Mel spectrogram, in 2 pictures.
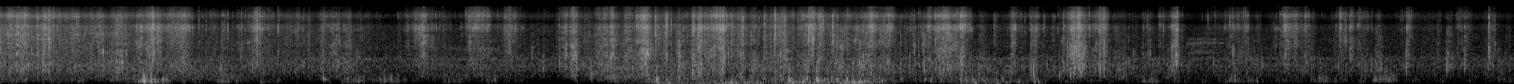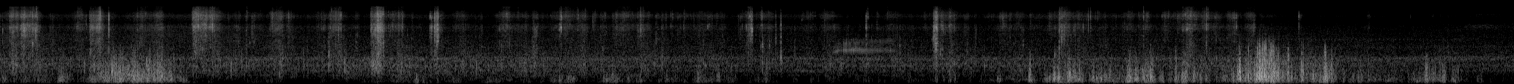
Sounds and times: Sheep: 0.0s - 13.8s, 20.5s - 25.3s.

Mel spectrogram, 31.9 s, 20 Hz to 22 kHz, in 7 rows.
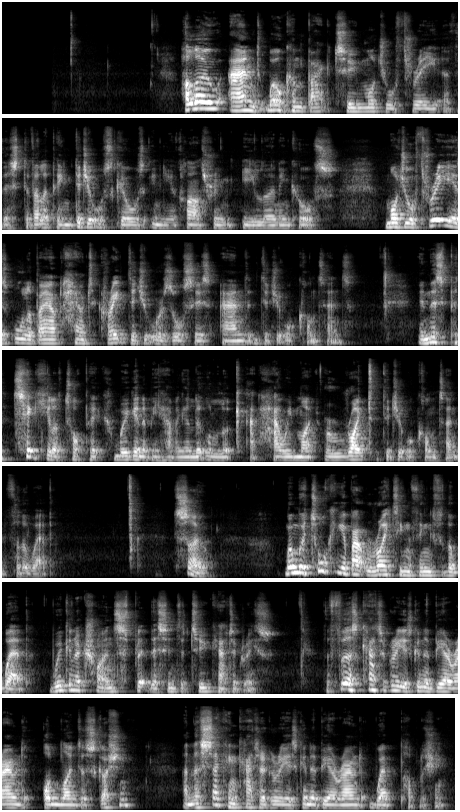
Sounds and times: Speech: 1.5s - 18.8s, 19.5s - 20.4s, 21.1s - 31.8s.

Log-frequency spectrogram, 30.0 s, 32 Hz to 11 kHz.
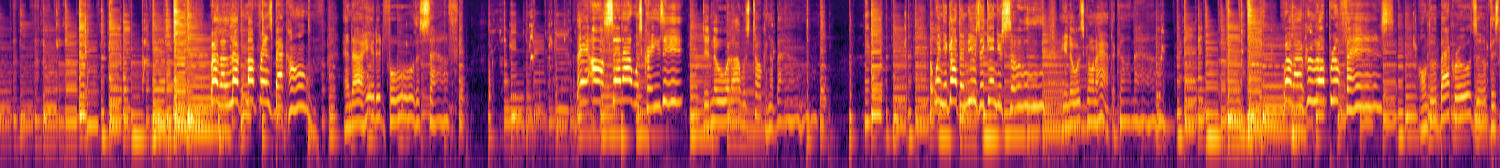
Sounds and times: Acoustic guitar: 0.0s - 30.0s.

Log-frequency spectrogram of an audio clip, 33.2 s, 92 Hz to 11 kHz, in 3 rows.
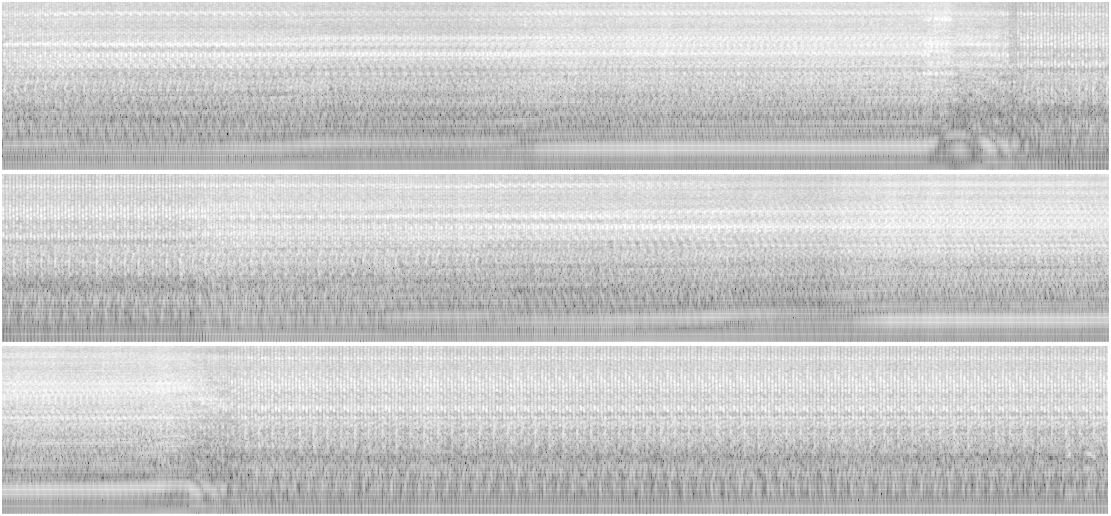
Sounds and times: Car: 0.0s - 33.2s
Outside, urban or manmade: 0.0s - 33.2s.

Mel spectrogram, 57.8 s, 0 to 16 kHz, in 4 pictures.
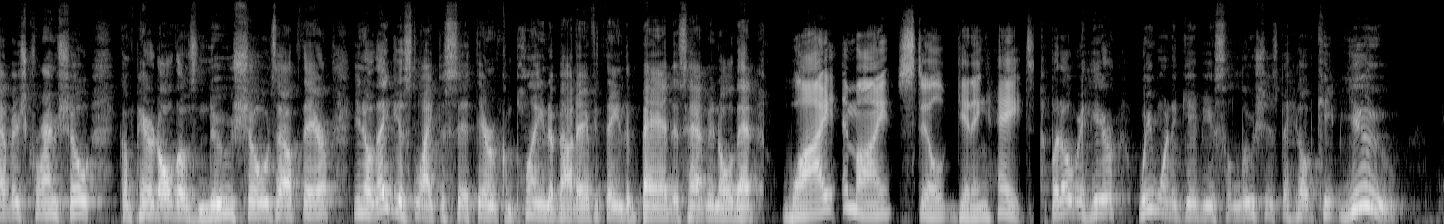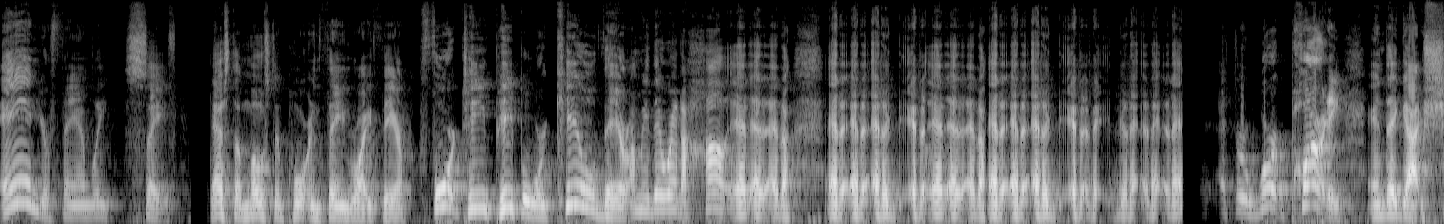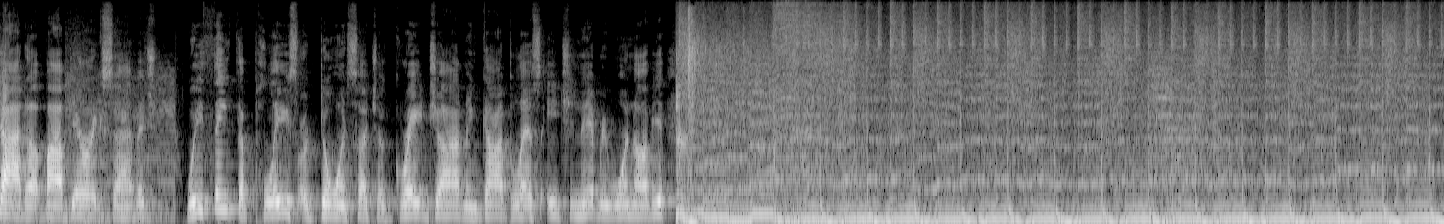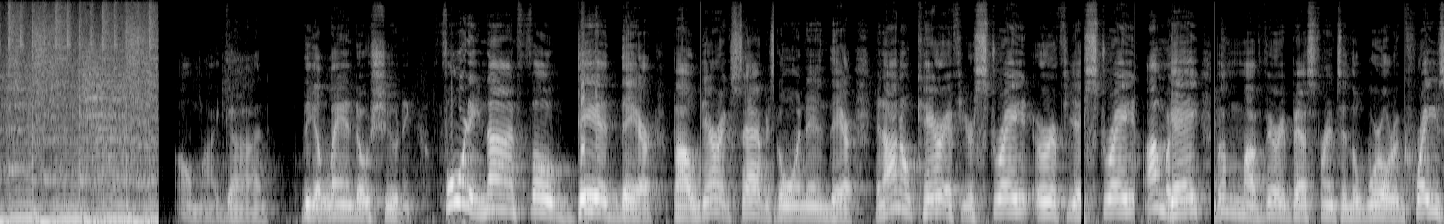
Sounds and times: Speech: 0.0s - 25.0s, 26.6s - 35.6s, 45.1s - 57.7s.

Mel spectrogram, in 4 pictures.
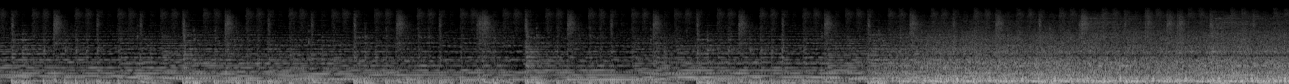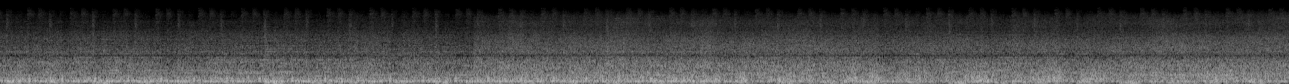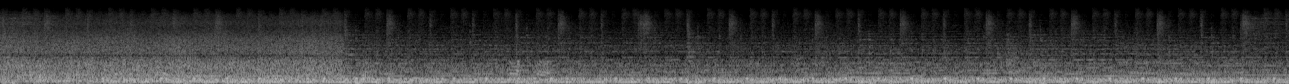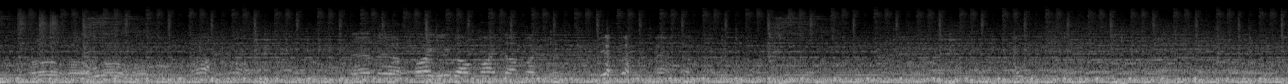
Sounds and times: Waves, surf: 0.0s - 51.5s
Wind noise (microphone): 9.2s - 29.8s.

